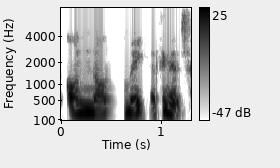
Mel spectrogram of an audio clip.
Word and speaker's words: On-nomi: idea from Japan called On-nomi. I think that's how you say it. It's on and then N-O-M-I.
